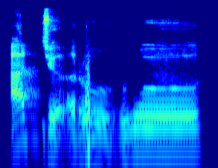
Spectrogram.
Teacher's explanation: Ajruhu jim sukun juga qalqalah dibaca memantul ditampakkan pantulannya.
